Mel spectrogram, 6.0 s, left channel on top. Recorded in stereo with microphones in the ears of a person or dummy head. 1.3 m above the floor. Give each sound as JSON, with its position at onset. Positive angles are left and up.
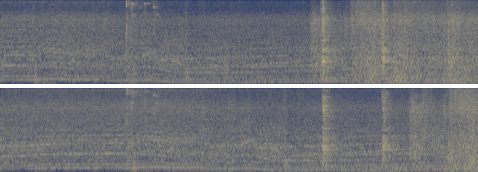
{"t": 1.6, "sound": "keys jangling", "side_deg": 30, "distance_m": 1.5}
{"t": 4.0, "sound": "tapping", "side_deg": 75, "distance_m": 3.0}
